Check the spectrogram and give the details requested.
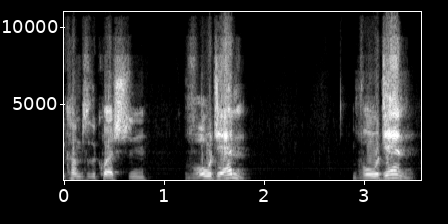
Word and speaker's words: denn: Okay, so then from there, Krokodil comes to the question, wo denn? Wo denn? This den is like then in English, okay?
